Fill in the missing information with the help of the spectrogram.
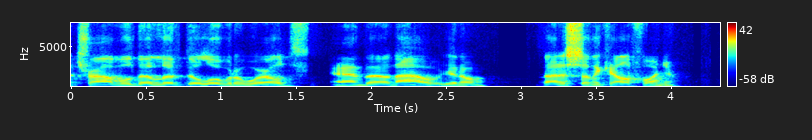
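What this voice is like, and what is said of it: Slight New York accent. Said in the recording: “do I detect a little bit of a New York accent there? ... I lived many years in New York, so that's where I got my accent from”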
